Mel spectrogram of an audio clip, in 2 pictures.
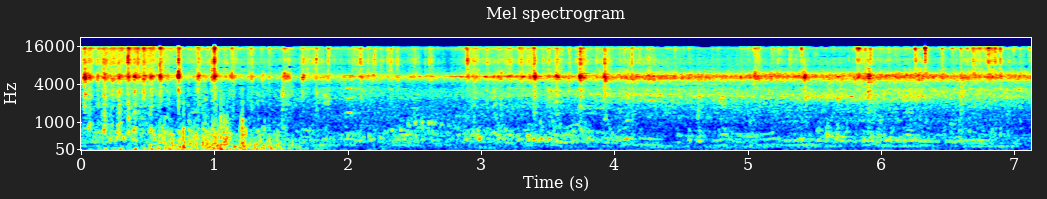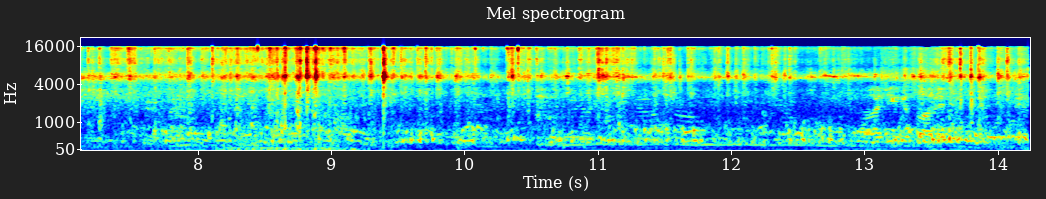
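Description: A flock of domestic Teddy pigeons cooing in a small loft, many overlapping coos making a continuous low burble. A low rumble stands out in the first second or two.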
